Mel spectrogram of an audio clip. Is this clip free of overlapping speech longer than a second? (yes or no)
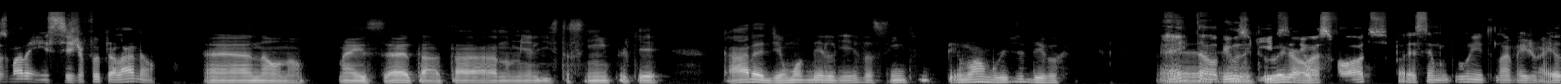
no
